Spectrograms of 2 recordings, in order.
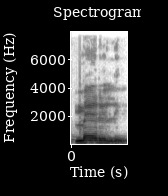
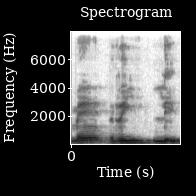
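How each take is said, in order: First: Said in the usual way. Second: Merrily drawn out very slowly, MER stressed then two light syllables; slow stress demo. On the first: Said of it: "example merrily". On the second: Shown as a demonstration. Teacher showing students the dactyl in merrily, slowly stressed. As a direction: spell out the beat of merrily, stressed first then unstressed. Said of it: "dactylic फूट में पहले stressed syllable".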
